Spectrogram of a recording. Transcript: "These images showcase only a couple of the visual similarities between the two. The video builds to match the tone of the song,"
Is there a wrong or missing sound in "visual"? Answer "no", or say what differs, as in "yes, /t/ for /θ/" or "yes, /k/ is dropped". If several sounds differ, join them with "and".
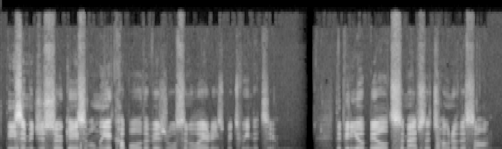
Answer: no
